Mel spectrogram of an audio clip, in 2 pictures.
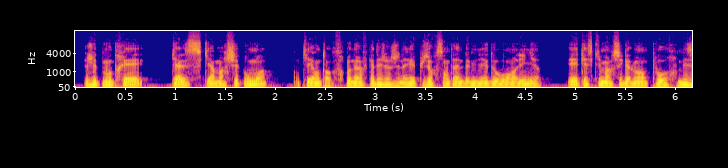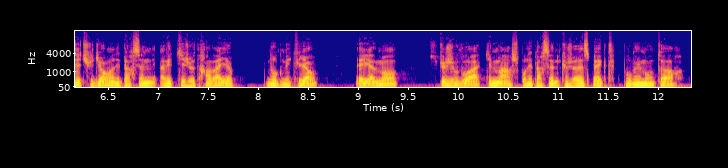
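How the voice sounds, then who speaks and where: Fast-talking man coaching business mindset. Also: on the low side, dark tone, no echo, clean studio sound. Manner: earnest, repetitive, addresses viewer as tu. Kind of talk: direct-to-camera motivational talk.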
